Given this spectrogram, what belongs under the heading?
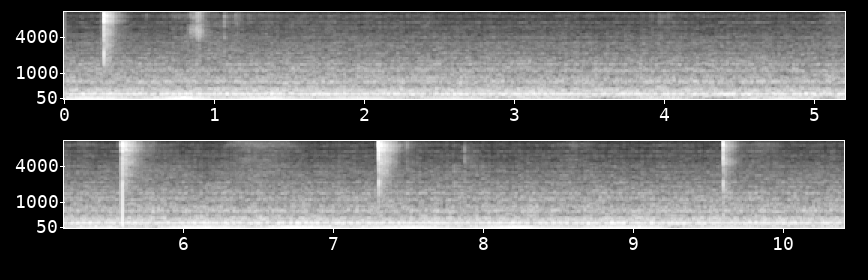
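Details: Foot care nurse's demonstration exam on an adult man: toenail nippers make small nips following the nail's shape, heard as a few sharp snipping clicks over a steady room hum.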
